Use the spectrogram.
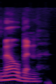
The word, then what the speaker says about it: Melbourne: which is how you you say that not Melbourne like uh most Americans it's Melbourne um one of the few words that sounds like it has an Australian accent baked into it if you say it properly so that's fun um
